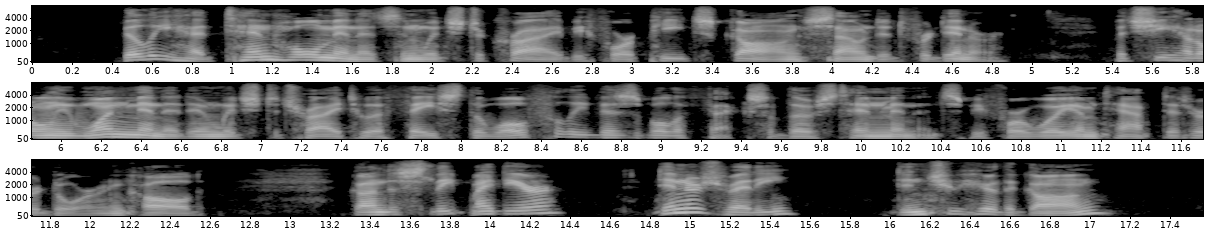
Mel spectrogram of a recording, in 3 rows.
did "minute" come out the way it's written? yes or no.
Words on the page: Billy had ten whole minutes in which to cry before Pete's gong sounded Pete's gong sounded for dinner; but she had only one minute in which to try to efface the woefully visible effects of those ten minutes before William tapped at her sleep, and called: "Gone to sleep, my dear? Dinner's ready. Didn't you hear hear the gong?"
yes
